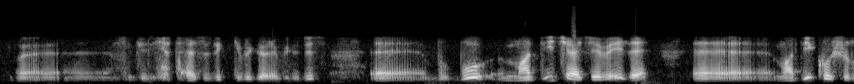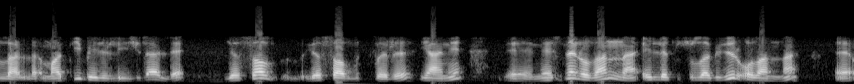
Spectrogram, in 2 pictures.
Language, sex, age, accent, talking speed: Turkish, male, 60-79, native, 90 wpm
